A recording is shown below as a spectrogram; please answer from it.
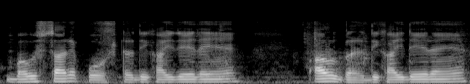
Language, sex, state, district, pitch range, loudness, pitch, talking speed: Hindi, male, Uttar Pradesh, Saharanpur, 110-130 Hz, -19 LUFS, 115 Hz, 165 wpm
